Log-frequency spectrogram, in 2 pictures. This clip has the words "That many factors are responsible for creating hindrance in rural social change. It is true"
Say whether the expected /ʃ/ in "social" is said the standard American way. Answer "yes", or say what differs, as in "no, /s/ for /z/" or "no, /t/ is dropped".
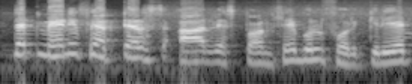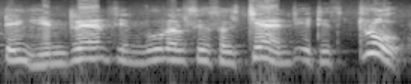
no, /s/ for /ʃ/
